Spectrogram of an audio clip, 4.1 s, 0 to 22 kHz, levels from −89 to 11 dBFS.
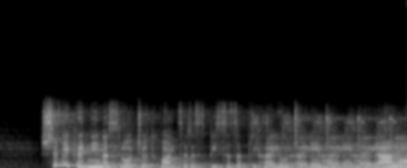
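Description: Feedback echo between two devices starts at 2.5 s and runs to the end of the clip. A second device in the same room is playing this call aloud, and this microphone picks that playback up again. This device's echo canceller only removes its own output, so the speech returns at roughly a third of a second, thinner and ringing, and reaches about 3 dB below the direct speech. It all sits within a band capped at 8 kHz.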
